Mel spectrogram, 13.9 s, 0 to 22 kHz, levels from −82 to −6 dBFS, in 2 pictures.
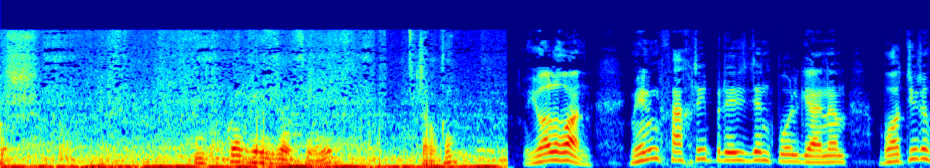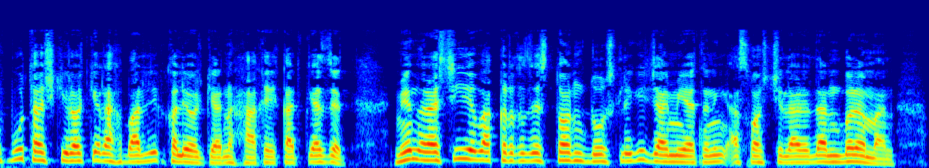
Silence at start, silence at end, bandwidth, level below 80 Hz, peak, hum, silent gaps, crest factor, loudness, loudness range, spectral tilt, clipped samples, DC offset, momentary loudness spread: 0 s; 0.25 s; 11 kHz; -20 dBFS; 0 dBFS; none; none; 16 dB; -22 LUFS; 6 LU; -6.5 dB/octave; under 0.1%; under 0.1%; 11 LU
